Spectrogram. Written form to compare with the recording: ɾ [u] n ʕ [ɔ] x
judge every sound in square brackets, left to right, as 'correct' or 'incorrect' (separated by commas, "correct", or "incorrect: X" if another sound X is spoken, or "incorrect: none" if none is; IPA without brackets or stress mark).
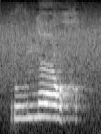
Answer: correct, correct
